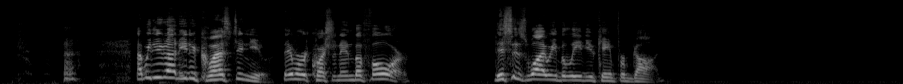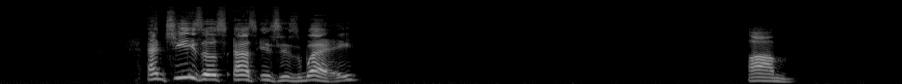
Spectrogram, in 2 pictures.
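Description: A man speaks calmly and with animation into a close microphone, pausing now and then.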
